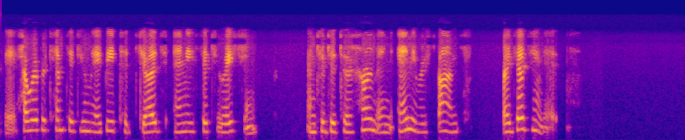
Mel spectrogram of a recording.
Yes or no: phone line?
yes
